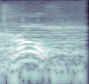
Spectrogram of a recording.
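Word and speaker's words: ρ: Nah, ini dibacanya rho, ya.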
